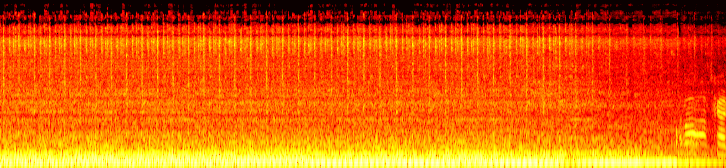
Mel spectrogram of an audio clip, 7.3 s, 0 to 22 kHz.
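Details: 2007-2013 Chevy Silverado V8 at idle, fired up right after oil cooler gasket replacement to check for leaks: deep, steady low rumble with an even beat, no knocks or ticks; normal idle.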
